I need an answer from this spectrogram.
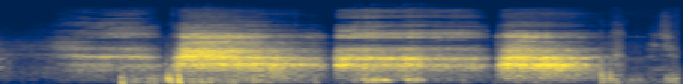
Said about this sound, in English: I'm not asleep, and I'm not snoring. That's how I breathe.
